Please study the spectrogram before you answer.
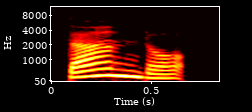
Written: cheminee

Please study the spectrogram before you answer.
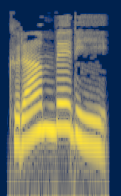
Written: canneberge

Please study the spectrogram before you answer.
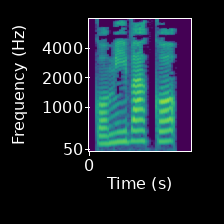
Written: poubelle

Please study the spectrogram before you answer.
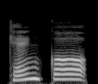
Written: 健康

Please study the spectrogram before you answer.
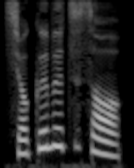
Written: flore

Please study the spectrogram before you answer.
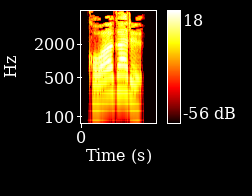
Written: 怖がる

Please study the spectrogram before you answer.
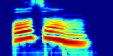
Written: ozone

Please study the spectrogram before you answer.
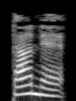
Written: graine

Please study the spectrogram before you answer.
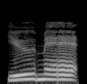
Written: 有名

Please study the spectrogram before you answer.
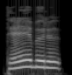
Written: テーブル

